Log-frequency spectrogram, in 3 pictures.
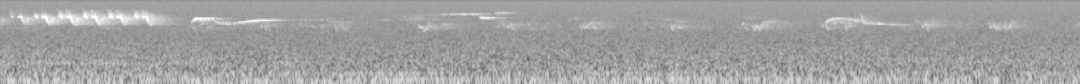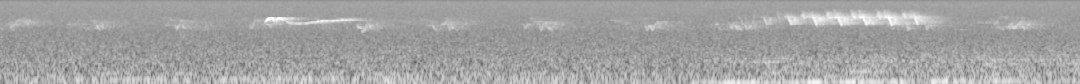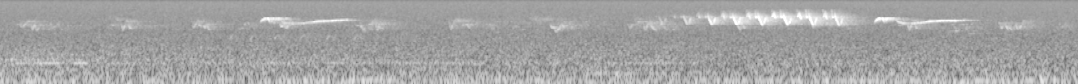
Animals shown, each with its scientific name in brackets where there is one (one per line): Red-eyed Vireo (Vireo olivaceus)
Black-throated Green Warbler (Setophaga virens)
Ovenbird (Seiurus aurocapilla)
Eastern Wood-Pewee (Contopus virens)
